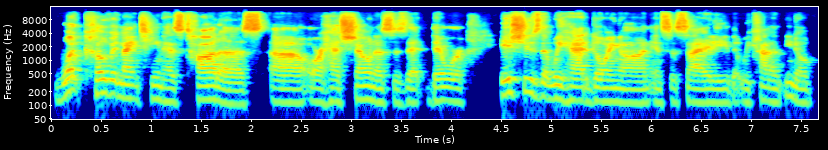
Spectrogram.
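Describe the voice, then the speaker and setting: A man's voice: mid-range voice, moderate pace, sharp tone. A man hosting a talk show, putting questions to guests in a conversational broadcast style. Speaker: talk show host, interviewer.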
